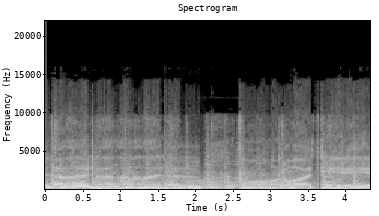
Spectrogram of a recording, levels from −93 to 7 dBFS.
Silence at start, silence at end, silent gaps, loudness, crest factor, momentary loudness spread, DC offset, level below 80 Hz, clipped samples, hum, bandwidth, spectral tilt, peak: 0 s; 0 s; none; -9 LUFS; 8 dB; 4 LU; under 0.1%; -38 dBFS; under 0.1%; none; 14 kHz; -6 dB/octave; 0 dBFS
